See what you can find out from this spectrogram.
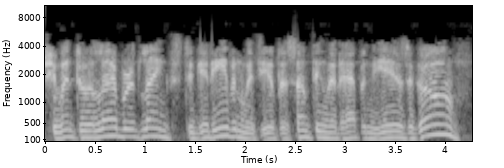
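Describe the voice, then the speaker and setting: An actor playing a shrewd, candid doctor and sleuth in an old-time radio drama, speaking in a measured, precise way. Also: male voice, a little high, close to an everyday voice. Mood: candid, grave. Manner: measured, precise, deliberate explaining. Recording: tinny, noisy radio drama recording.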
